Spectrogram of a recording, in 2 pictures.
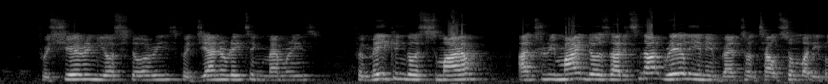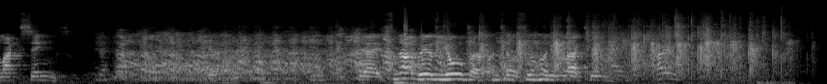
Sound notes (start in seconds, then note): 9.2 laughter; 14.5 applause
